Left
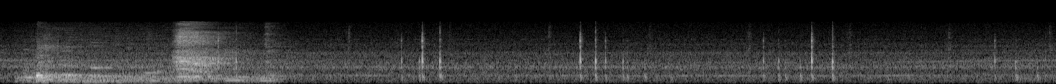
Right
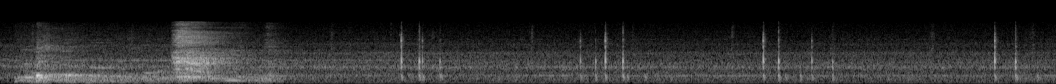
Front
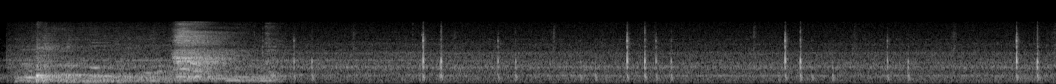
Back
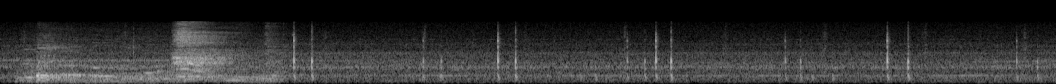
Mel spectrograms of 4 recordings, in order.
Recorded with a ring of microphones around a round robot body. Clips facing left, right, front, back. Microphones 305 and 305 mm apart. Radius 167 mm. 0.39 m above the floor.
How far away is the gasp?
About 1.6 m.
